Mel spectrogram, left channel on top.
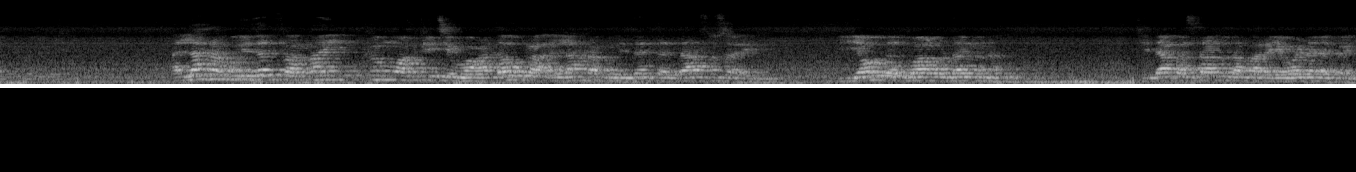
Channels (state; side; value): silent; right; digital silence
